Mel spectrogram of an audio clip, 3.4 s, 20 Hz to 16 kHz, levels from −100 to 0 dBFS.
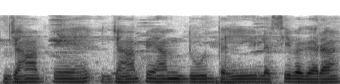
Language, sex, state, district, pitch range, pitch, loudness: Hindi, male, Chandigarh, Chandigarh, 130-135 Hz, 130 Hz, -14 LUFS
